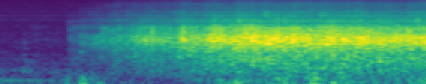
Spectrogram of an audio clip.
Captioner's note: applause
